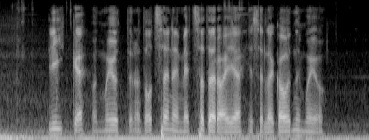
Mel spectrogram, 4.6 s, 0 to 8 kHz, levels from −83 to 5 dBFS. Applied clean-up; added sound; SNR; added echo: none; Rattle / Engine starting / Car; 4 dB; none.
